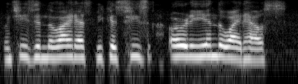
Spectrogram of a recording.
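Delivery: stump-speech Trump, halting phrases; Trump impression. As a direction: do Trump addressing a rally, pausing between chunks. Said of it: "that's kinda how he talks".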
